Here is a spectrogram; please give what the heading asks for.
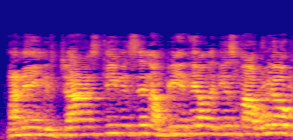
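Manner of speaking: loud and high, calling for rescue; radio plea. Retold or imitated. John broadcasts a plea for rescue over the radio, shouting. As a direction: shout it out to the whole world.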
